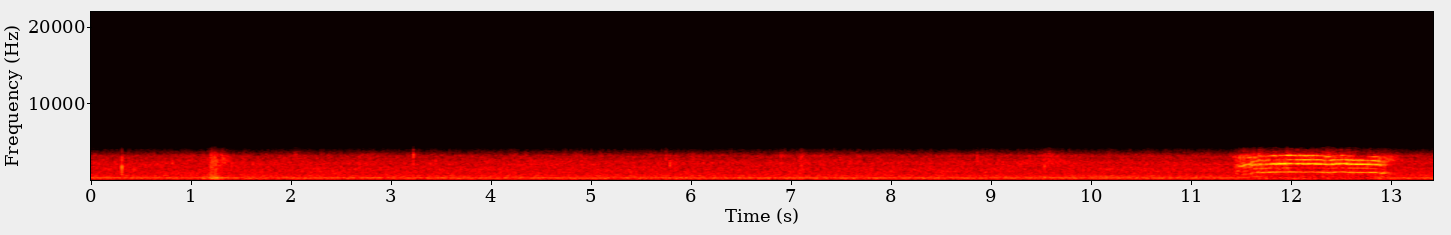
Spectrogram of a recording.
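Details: Cow Cow, a pet cat, gives one drawn-out, tonal meow of about a second and a half near the end. Before it comes a long stretch of steady low hiss with a faint knock early on.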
